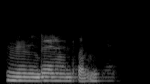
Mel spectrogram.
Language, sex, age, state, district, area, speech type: Hindi, female, 30-45, Uttar Pradesh, Varanasi, urban, conversation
